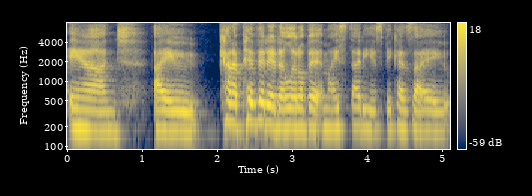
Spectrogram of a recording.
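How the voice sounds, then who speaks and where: A woman's voice: fairly low pitch, fairly even intonation, measured pace, a little mellow. A middle-aged woman from Quebec City whose first language is French, a guest author telling her story in a bubbly, rambling way with many fillers. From Quebec City, Canada. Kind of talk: conversational storytelling.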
